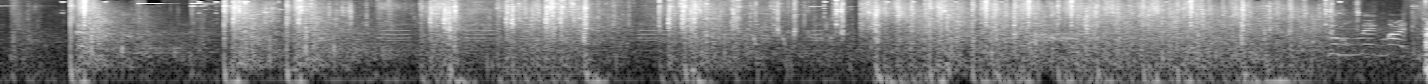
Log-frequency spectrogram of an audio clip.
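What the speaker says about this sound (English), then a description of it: "I'm gonna have to shoot him." Near-constant heavy gunfire in the video game The Division, set in Times Square, with dense rattling volleys and sharp shots piling over one another for the whole stretch, while a voice talks over the fighting.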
